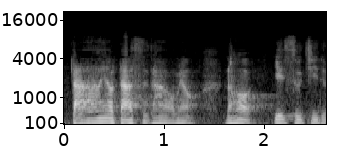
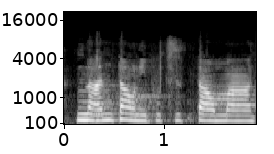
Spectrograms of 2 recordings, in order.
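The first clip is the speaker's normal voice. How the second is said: challenging question; 11 semitones higher, 6 dB louder than usual. Retold or imitated.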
